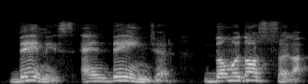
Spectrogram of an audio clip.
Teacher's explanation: Domodossola, all soft. The D's and T's are very mild and soft.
